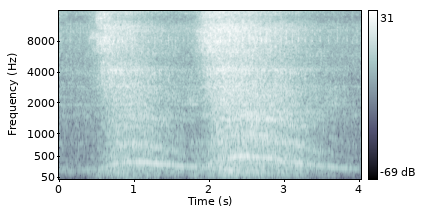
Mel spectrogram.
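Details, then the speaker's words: Carbureted Jaguar V12, hot start after carburetor work fixed poor idle and acceleration; engine blips up cleanly twice, pitch rising and falling evenly, then drops back to a smooth, steady idle; normal rev and idle. "returns to a nice smooth idle good exhaust snow out the back dog's crispy everything just running"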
